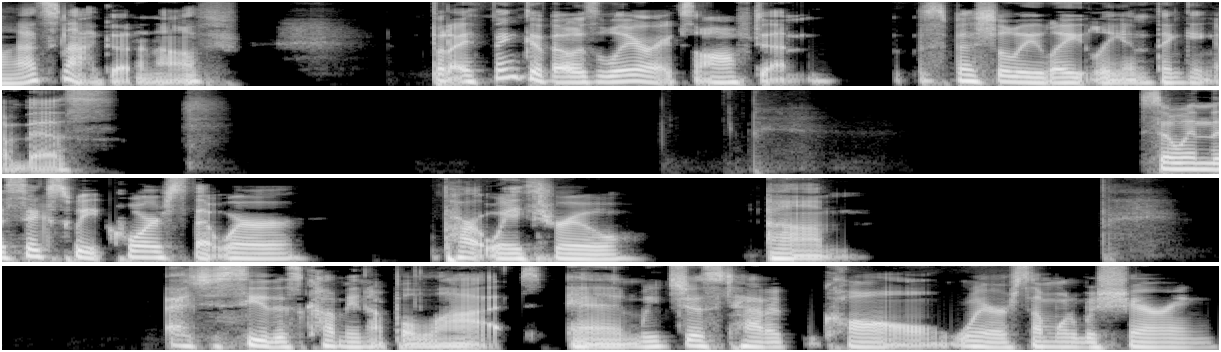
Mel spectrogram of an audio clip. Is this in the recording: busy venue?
no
